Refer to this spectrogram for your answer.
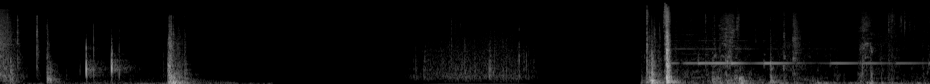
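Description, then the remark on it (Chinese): A few sharp mechanical clicks and thunks, a brief rustle, then a car door is unlocked and its latch pops open with a heavy clunk, followed by rattling movement and a steady electronic chime. “快开门，我不行了，要吐你车上了。”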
